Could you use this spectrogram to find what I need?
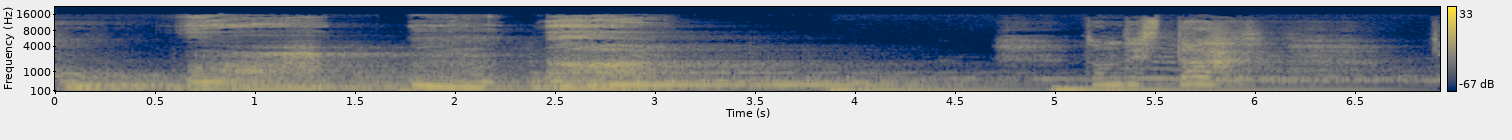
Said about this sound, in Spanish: Suyana escuchaba el jadeo y respiro de alguien.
